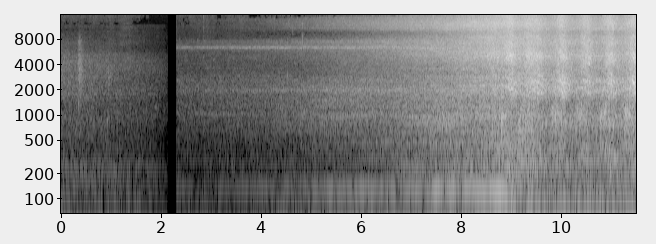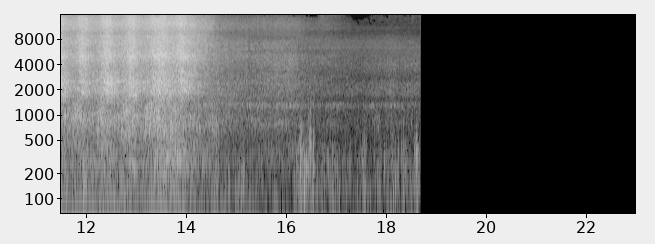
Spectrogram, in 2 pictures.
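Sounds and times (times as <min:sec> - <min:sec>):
high-speed train passing: 0:00.0 - 0:18.7.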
